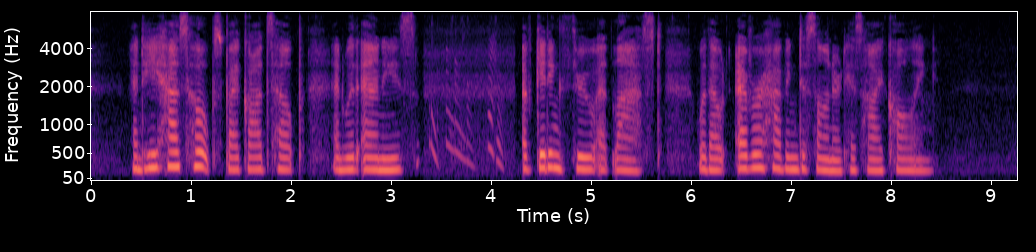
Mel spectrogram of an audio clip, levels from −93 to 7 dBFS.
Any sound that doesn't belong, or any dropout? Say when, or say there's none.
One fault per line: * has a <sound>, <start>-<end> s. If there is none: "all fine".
* has a chirp, 3.4-4.1 s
